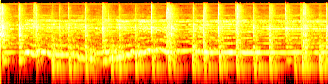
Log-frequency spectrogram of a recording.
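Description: Carnatic music: a woman's voice and a violin weave an ornamented melodic line, then hold one long note from about four seconds in, over steady mridangam strokes.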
